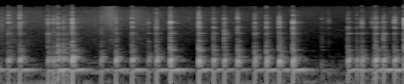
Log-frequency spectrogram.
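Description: Two wooden drumstick tips tap a solid black rubber practice pad on a wooden base. A quick, uneven run of short, dull thuds follows, each with a low, woody body and almost no ring, and the patter pauses briefly before resuming.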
